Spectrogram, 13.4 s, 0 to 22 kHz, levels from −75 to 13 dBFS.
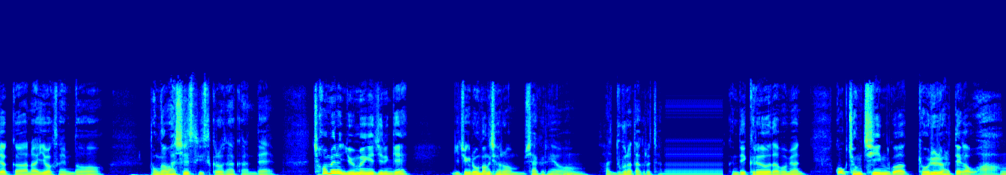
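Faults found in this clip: System hang loop, 8.89–9.64 s: a steady buzz at 43.1 Hz replaces the speech. One 23.22 ms slice repeats exactly, which fits a 1024-sample ring buffer replayed while the driver or host stalled. Roughly 0.7 s is lost. Unlike mains hum, the buzz is a looped slice of the speech itself.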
